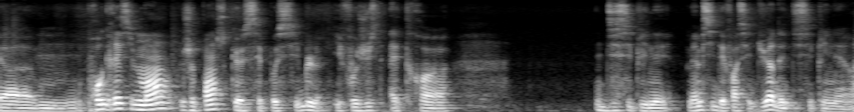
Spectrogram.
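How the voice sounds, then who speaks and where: This young man's voice is lowish and somewhat dark as he chats to his viewers on camera. His vlog talk is rambling and hesitant, packed with fillers and youthful slang.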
